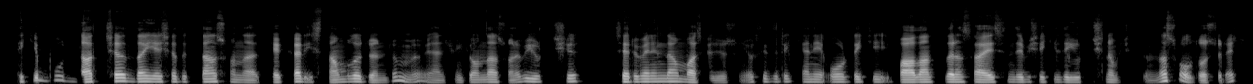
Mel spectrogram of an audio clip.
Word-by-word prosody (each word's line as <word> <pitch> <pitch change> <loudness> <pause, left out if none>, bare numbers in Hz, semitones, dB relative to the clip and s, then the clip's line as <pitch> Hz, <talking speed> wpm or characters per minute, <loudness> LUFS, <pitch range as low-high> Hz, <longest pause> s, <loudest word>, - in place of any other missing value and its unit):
Peki, 175 - -4
bu 195 +1 -7 0.2
Datça'da 135 +2 +5
yaşadıktan 130 -1 +1
sonra 105 -7 -4
tekrar 115 +5 +3
İstanbul'a 120 +4 -1
döndün 100 - -3
mü? 120 -10 -6
Yani, 95 -2 -7
çünkü 100 +1 -8
ondan 110 +1 +1
sonra 110 +2 -7
bir 140 - +1
yurt 130 0 -3
dışı 140 +1 -3 0.3
serüveninden 130 +1 +2
bahsediyorsun. 95 -3 -2
Yoksa 115 +4 -9
direkt, 130 +2 -10
hani, 120 -1 -3
oradaki 120 0 -4
bağlantıların 115 +1 +6
sayesinde 115 0 +2
bir - - -11
şekilde 110 0 -6
yurt 110 0 -4
dışına 110 - -7
mı - - -12
çıktın? 90 +1 -19
Nasıl 160 +3 +1
oldu 95 -3 +1
o - - +3
süreç? 90 - -7
115 Hz, 165 wpm, -27 LUFS, 110-130 Hz, 0.3 s, bağlantıların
